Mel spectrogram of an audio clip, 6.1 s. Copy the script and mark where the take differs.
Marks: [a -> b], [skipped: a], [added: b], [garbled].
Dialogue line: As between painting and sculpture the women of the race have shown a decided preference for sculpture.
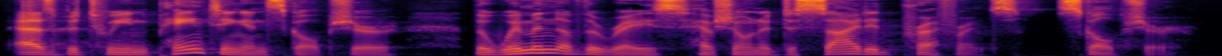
As between painting and sculpture the women of the race have shown a decided preference [skipped: for] sculpture.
